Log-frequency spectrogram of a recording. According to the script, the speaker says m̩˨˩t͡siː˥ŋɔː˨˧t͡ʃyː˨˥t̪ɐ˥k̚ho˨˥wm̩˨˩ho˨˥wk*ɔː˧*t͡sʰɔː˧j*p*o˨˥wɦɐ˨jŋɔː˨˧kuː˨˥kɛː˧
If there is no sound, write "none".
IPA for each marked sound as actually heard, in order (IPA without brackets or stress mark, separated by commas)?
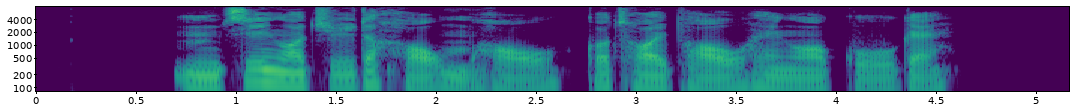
ɔː˧, pʰ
